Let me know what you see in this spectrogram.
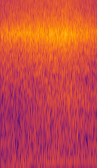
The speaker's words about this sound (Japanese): もう車のブーンで何も聞こえなかった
